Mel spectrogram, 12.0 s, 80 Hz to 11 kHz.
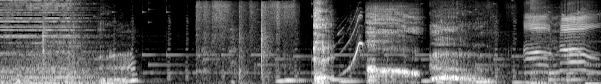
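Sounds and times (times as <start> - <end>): children's background music: 0.0 - 12.0
monster growls: 7.3 - 9.9.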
